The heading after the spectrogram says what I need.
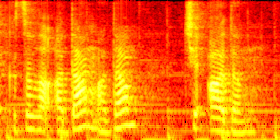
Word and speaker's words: Адам: казала Адам Адам чи Адам його звати Адам наголос на перший склад якщо що і в цьому восьмому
